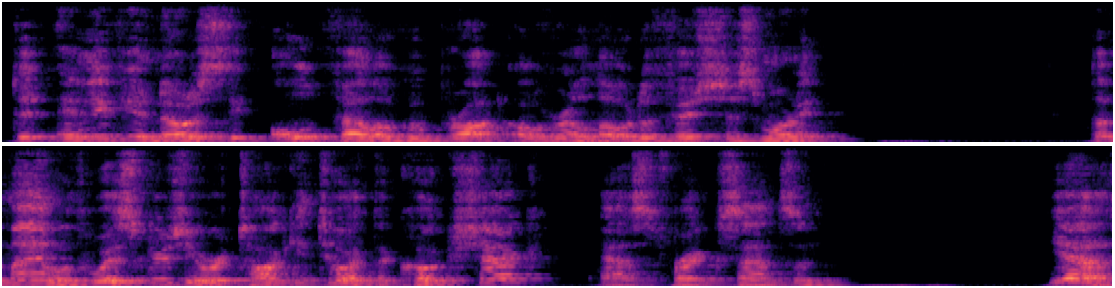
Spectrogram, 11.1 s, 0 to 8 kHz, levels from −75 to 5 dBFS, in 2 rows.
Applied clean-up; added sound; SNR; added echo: none; none; none; reverberation time 0.3 s.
